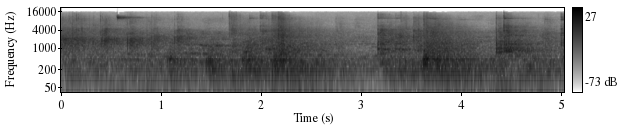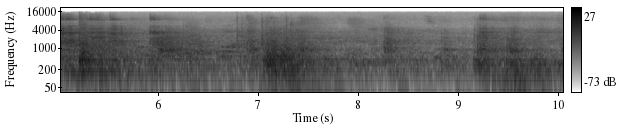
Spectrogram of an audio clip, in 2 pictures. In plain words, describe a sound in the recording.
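Music stands knock and clatter as they are moved across a stage.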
